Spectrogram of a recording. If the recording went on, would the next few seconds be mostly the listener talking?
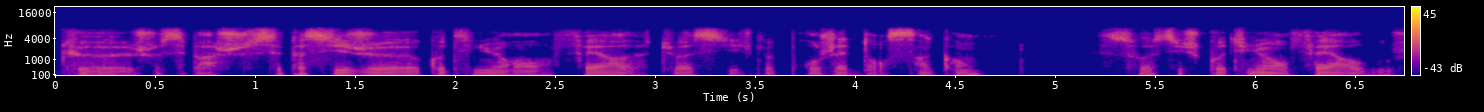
No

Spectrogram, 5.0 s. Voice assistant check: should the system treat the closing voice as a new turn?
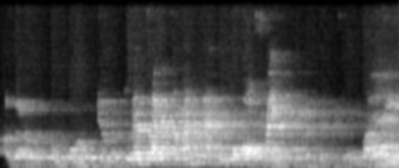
Yes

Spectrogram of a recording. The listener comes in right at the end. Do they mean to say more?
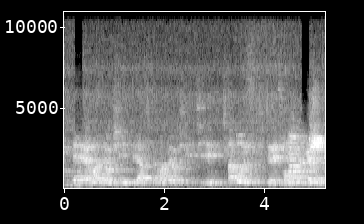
Yes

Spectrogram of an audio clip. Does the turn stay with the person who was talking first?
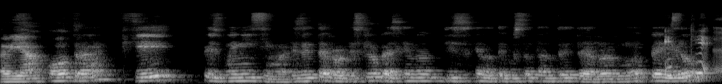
No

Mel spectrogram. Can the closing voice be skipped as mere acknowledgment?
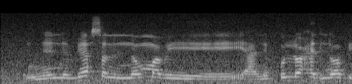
Yes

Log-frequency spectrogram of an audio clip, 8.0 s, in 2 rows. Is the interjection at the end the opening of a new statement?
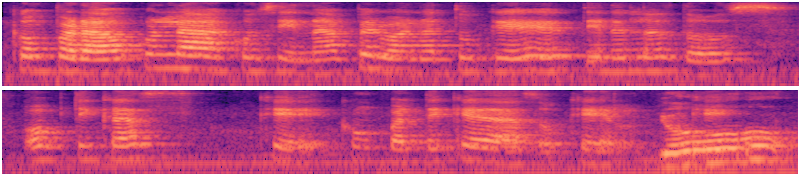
Yes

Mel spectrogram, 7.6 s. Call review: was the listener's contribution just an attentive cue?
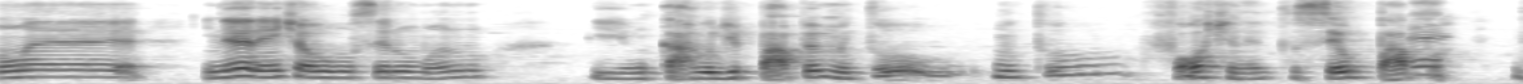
No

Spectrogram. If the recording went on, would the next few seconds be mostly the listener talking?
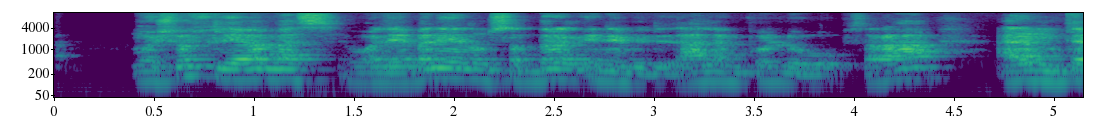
No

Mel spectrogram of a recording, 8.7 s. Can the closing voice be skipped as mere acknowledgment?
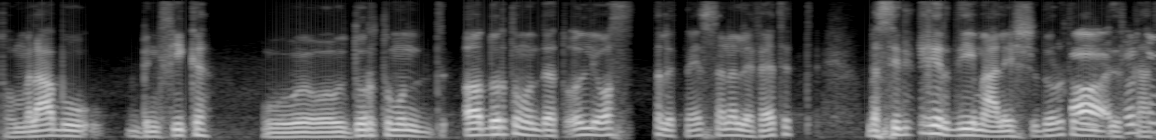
No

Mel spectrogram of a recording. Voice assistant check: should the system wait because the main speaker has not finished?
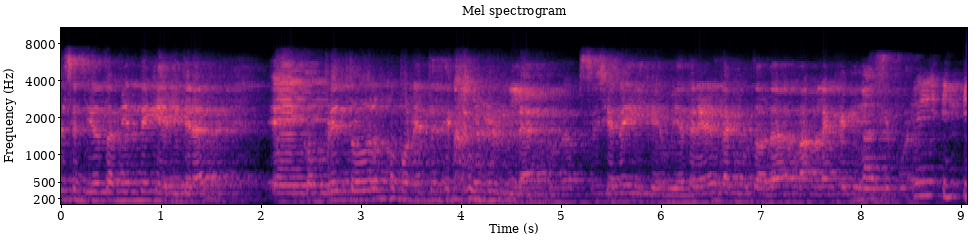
No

